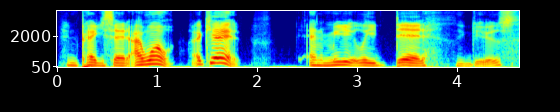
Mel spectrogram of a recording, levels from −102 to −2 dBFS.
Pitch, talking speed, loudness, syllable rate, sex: 145 Hz, 145 wpm, -18 LUFS, 5.5 syllables/s, male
